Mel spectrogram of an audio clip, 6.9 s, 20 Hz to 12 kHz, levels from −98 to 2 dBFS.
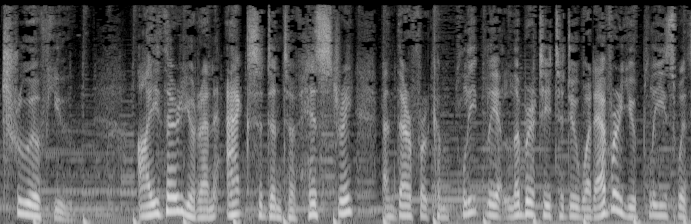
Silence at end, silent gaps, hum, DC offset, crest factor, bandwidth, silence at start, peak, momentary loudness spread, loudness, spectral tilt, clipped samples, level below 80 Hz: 0 s; none; none; under 0.1%; 18 dB; 11.5 kHz; 0 s; -4 dBFS; 11 LU; -22 LUFS; -5.5 dB/octave; under 0.1%; -36 dBFS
